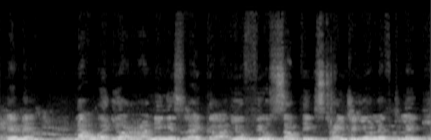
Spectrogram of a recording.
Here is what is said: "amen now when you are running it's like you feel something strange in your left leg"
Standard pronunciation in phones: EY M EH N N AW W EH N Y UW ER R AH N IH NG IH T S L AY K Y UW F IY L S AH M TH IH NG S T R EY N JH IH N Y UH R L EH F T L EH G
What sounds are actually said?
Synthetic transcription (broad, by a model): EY M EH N N AW W EH N Y UW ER R AH N IH NG IH T S L AY K Y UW F IY L S AH M TH IH NG S T R EY N JH IH N Y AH L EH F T L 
